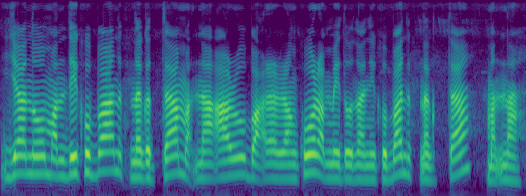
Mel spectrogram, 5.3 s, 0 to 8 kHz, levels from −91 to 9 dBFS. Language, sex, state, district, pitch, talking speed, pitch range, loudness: Garo, female, Meghalaya, South Garo Hills, 210 Hz, 135 wpm, 180-240 Hz, -14 LUFS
